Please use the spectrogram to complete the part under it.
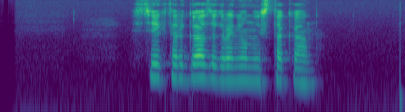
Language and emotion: Russian, neutral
